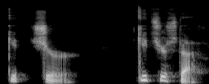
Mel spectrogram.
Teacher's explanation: If I separate, I can say get your stuff. But because I have a T before a Y making the Y sound, I can change the T to a ch sound like chicken and say get your stuff.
